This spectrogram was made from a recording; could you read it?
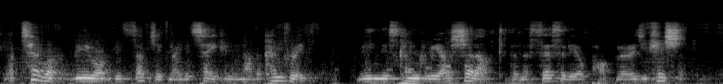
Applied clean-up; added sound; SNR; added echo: neural separator model SepFormer DNS4.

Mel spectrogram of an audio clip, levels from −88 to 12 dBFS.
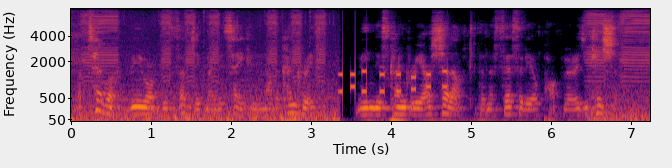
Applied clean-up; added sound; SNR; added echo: none; Telephone; 4 dB; reverberation time 0.3 s.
